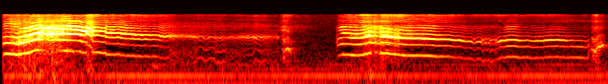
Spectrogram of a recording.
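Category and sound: human body sound, baby crying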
